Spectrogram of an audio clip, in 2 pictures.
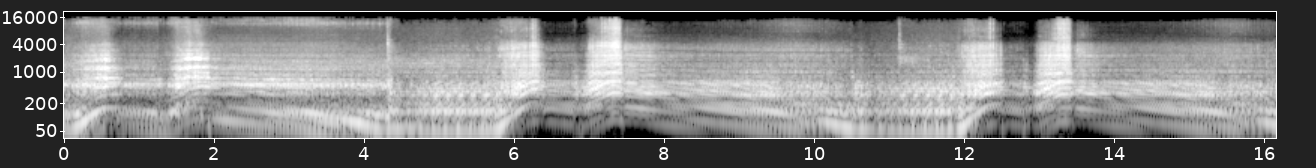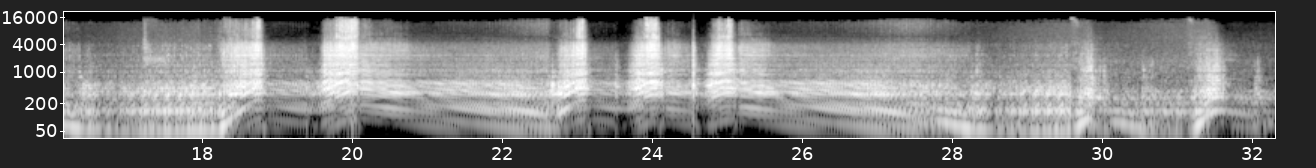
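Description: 2024 Ford Mustang GT's 5.0 V8 idling through a new Corsa cutback exhaust, blipped repeatedly in short rev bursts, often in pairs, each climbing sharply and falling back to idle. The exhaust is in quiet mode first and in sport mode later on.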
